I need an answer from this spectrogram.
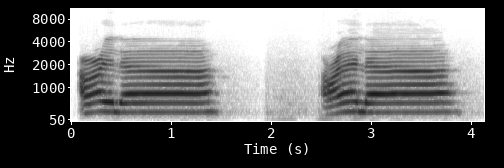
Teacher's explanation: عین کو وسط حلق سے ادا کریں گے. زبر کو زیادہ نہیں کھینچنا لیکن لام کے اوپر کھڑی زبر ہے ایک الف کے برابر کھینچیں گے.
